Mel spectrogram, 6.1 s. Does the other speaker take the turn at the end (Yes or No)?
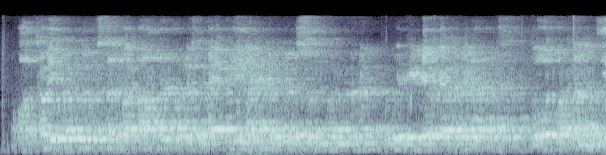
No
